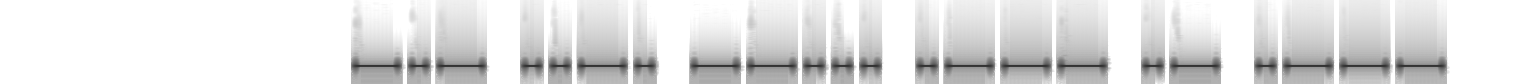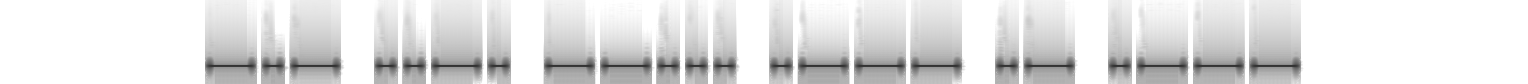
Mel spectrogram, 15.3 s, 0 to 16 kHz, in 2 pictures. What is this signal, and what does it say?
Morse code, heard as a keyed tone, about 17 wpm, 700 Hz. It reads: KF7JAJ KF7JAJ
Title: USA Call Signs - 6 Characters - Repeated 2x - 17wpm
